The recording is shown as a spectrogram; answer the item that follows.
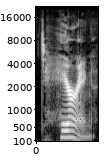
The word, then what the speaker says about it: tearing: Now notice here my pronunciation tearing, tearing people apart.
